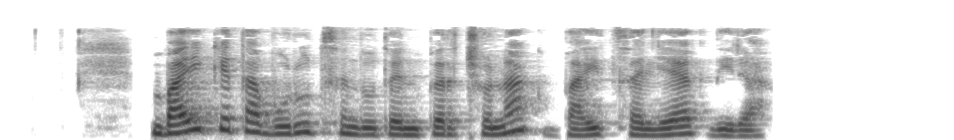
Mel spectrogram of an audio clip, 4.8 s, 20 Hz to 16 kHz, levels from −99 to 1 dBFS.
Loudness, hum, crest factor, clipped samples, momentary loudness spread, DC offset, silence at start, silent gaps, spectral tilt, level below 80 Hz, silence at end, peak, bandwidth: -29 LUFS; none; 22 dB; under 0.1%; 11 LU; under 0.1%; 0.45 s; 0.66-0.75 s; -5 dB/octave; -76 dBFS; 0.95 s; -8 dBFS; 8 kHz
